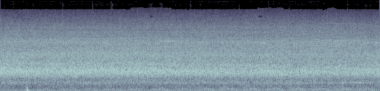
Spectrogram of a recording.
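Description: A packed cricket crowd in a Chennai stadium cheers in a loud, sustained, broadband roar that holds steady without breaks.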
